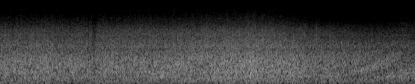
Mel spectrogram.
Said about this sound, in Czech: Takhle šumí asi 8-metrový vodopád, odtékající z jednoho z nejvýše položených českých rybníků. On to vlastně není v pravém slova smyslu vodopád, je to jakýsi katarakt, taková široká stoka, kterou odtéká voda přepadající z pohořského rybníka.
